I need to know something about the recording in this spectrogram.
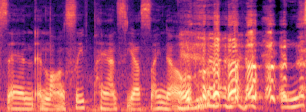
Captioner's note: laughter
